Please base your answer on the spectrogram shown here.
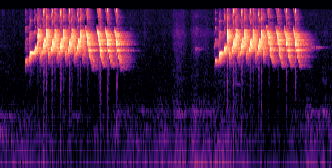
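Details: Campero-style singing by a European goldfinch: two energetic phrases of fast, rhythmic, buzzy high twitters, each about two seconds long, separated by a quiet gap of over a second.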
